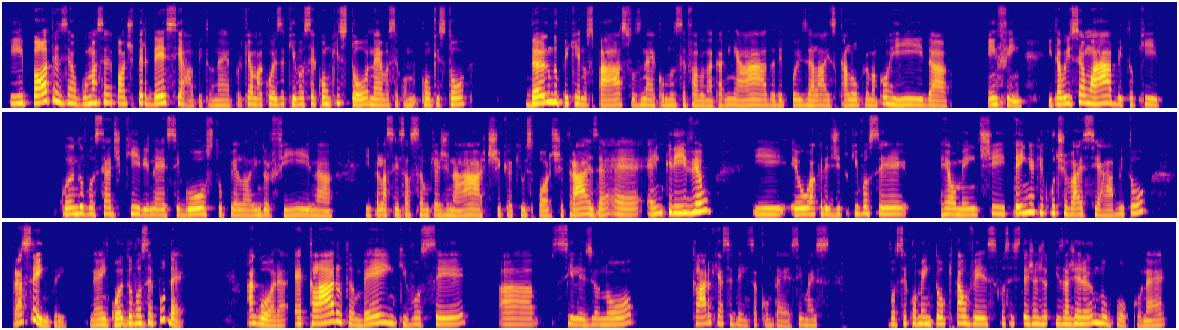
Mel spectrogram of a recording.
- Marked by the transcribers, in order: tapping
- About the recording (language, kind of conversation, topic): Portuguese, advice, Como posso manter meus hábitos mesmo quando acontecem imprevistos?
